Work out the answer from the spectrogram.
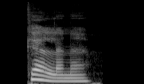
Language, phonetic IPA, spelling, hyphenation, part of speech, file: Hungarian, [ˈkɛlːɛnɛ], kellene, kel‧le‧ne, verb, Hu-kellene.ogg
- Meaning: third-person singular conditional of kell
